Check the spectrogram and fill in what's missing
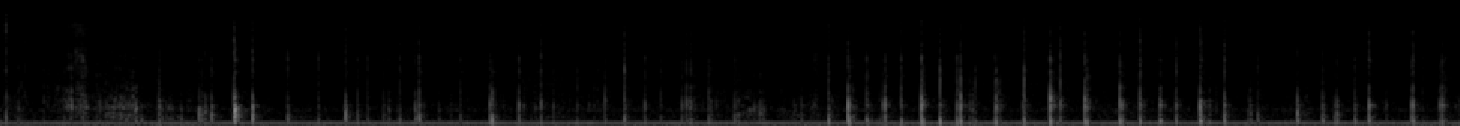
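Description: Fingertips and nails scratch the label side of a hollow white plastic school glue bottle with an orange cap, its fill not visible, while the bottle is turned in the hands. The result is quiet, dense, dry scratching with many short, sharp ticks, over a steady low hum.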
